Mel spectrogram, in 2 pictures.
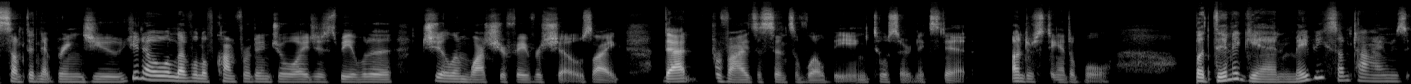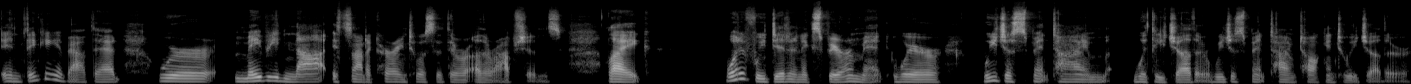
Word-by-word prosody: something 135 Hz, +2 st, +7 dB
that 115 Hz, -, -5 dB
brings 120 Hz, -2 st, 0 dB
you, 120 Hz, 0 st, -5 dB
you 295 Hz, -, -1 dB
know, 205 Hz, -6 st, +2 dB
a -, -, +2 dB
level 155 Hz, -5 st, 0 dB
of 130 Hz, -, -7 dB
comfort 135 Hz, 0 st, -3 dB
and 130 Hz, -1 st, -7 dB
joy 120 Hz, -1 st, -2 dB
just 120 Hz, -2 st, -3 dB
to -, -, -9 dB
be 125 Hz, -2 st, +3 dB
able 115 Hz, +1 st, -9 dB
to 115 Hz, -1 st, -3 dB, 0.3 s
chill 140 Hz, -4 st, +6 dB
and 125 Hz, -2 st, -9 dB
watch 110 Hz, 0 st, +3 dB
your -, -, -5 dB
favorite 110 Hz, +1 st, -3 dB
shows? -, -, +3 dB
Like, -, -, -1 dB, 0.4 s
that -, -, +9 dB, 0.2 s
provides 110 Hz, -1 st, -1 dB
a 110 Hz, -, -2 dB
sense 105 Hz, 0 st, +5 dB
of 105 Hz, -1 st, -15 dB
well-being 100 Hz, +2 st, -5 dB
to -, -, 0 dB
a -, -, -3 dB
certain -, -, +2 dB
extent. -, -, 0 dB, 0.5 s
Understandable, 125 Hz, -7 st, -1 dB, 0.8 s
but -, -, +4 dB
then 180 Hz, +7 st, +4 dB
again, 120 Hz, -, -2 dB
maybe 205 Hz, -, -1 dB
sometimes 150 Hz, -, -2 dB
in 140 Hz, -3 st, -8 dB
thinking 200 Hz, -, -6 dB
about 115 Hz, -9 st, -8 dB
that, 115 Hz, -1 st, -5 dB, 0.4 s
we're 140 Hz, -3 st, -3 dB, 0.2 s
maybe 165 Hz, +5 st, -1 dB
not 120 Hz, -2 st, -2 dB
it's 125 Hz, +1 st, -1 dB
not 115 Hz, -2 st, -3 dB
occurring 120 Hz, +1 st, -8 dB
to 120 Hz, -, -4 dB
us 115 Hz, -, +5 dB
that 110 Hz, -, -16 dB
there 105 Hz, -1 st, -9 dB
are 105 Hz, -, -9 dB
other 105 Hz, 0 st, -8 dB
options. 475 Hz, 0 st, 0 dB, 0.5 s
Like, -, -, +4 dB, 0.7 s
what -, -, 0 dB
if 260 Hz, -, -4 dB
we 135 Hz, -, -2 dB
did 125 Hz, +1 st, +1 dB
an 120 Hz, -2 st, -7 dB
experiment 110 Hz, 0 st, +3 dB
where 115 Hz, -2 st, -5 dB, 0.4 s
we 155 Hz, +5 st, 0 dB
just 140 Hz, -6 st, +9 dB
spent -, -, 0 dB
time 115 Hz, -2 st, -6 dB, 0.3 s
with 120 Hz, -1 st, -6 dB
each 110 Hz, 0 st, +3 dB
other? 105 Hz, 0 st, -4 dB
We 115 Hz, 0 st, -11 dB
just 120 Hz, 0 st, +3 dB
spent -, -, -7 dB
time -, -, -6 dB
talking -, -, -7 dB
to -, -, -6 dB
each -, -, 0 dB
other, -, -, -13 dB
125 Hz, 170 wpm, -27 LUFS, 115-145 Hz, 0.8 s, that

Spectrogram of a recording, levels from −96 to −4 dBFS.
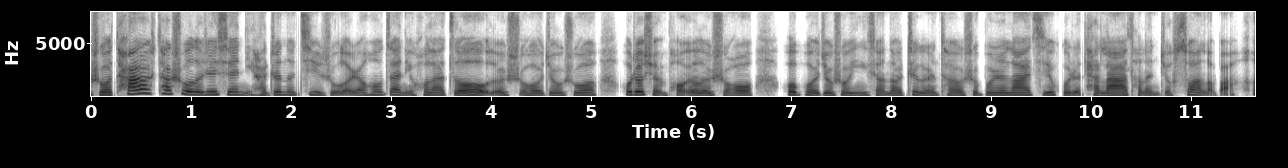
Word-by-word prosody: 说 240 Hz, -2 st, +4 dB
他 335 Hz, +8 st, +8 dB
他 340 Hz, -3 st, +2 dB
说 300 Hz, -5 st, +3 dB
的 255 Hz, -2 st, +4 dB
这 275 Hz, +1 st, +1 dB
些 270 Hz, -2 st, 0 dB
你 240 Hz, -4 st, -7 dB
还 220 Hz, 0 st, -3 dB
真 250 Hz, +5 st, -1 dB
的 240 Hz, -1 st, -4 dB
记 250 Hz, -3 st, -5 dB
住 195 Hz, -3 st, -5 dB
了， -, -, -1 dB
然 225 Hz, -1 st, -2 dB
后 250 Hz, 0 st, -3 dB
在 250 Hz, -1 st, 0 dB
你 205 Hz, -, -7 dB
后 240 Hz, -, -5 dB
来 225 Hz, 0 st, -1 dB
择 215 Hz, -2 st, +1 dB
偶 235 Hz, 0 st, +5 dB
的 205 Hz, -, -3 dB
时 -, -, -6 dB
候 210 Hz, -2 st, -2 dB
就 210 Hz, +1 st, -4 dB
是 -, -, -9 dB
说 225 Hz, +1 st, -1 dB, 0.2 s
或 265 Hz, -, +2 dB
者 270 Hz, 0 st, +7 dB
选 275 Hz, -, -2 dB
朋 -, -, -3 dB
友 220 Hz, -, +1 dB
的 210 Hz, 0 st, 0 dB
时 250 Hz, -, -6 dB
候， 200 Hz, -1 st, 0 dB, 0.3 s
会 255 Hz, -, +3 dB
不 235 Hz, +1 st, -6 dB
会 210 Hz, -, +1 dB
就 210 Hz, +1 st, -2 dB
说 225 Hz, -1 st, -3 dB
影 205 Hz, 0 st, -5 dB
响 235 Hz, -, -5 dB
到 190 Hz, -, -3 dB
这 250 Hz, +5 st, -3 dB
个 225 Hz, -, -2 dB
人 205 Hz, +1 st, -4 dB
他 275 Hz, -, -5 dB
要 205 Hz, -, -2 dB
是 215 Hz, -1 st, -5 dB
不 225 Hz, -, -4 dB
扔 220 Hz, -1 st, 0 dB
垃 220 Hz, +1 st, +2 dB
圾 230 Hz, -2 st, -3 dB
或 215 Hz, -, -3 dB
者 175 Hz, -, -2 dB
太 210 Hz, -, -3 dB
邋 215 Hz, +2 st, +5 dB
遢 -, -, -7 dB
了， 175 Hz, -, -4 dB
你 170 Hz, -, -12 dB
就 195 Hz, -, -7 dB
算 240 Hz, +2 st, -1 dB
了 -, -, -4 dB
吧？ -, -, -3 dB
225 Hz, 335 characters per minute, -26 LUFS, 210-250 Hz, 0.3 s, 他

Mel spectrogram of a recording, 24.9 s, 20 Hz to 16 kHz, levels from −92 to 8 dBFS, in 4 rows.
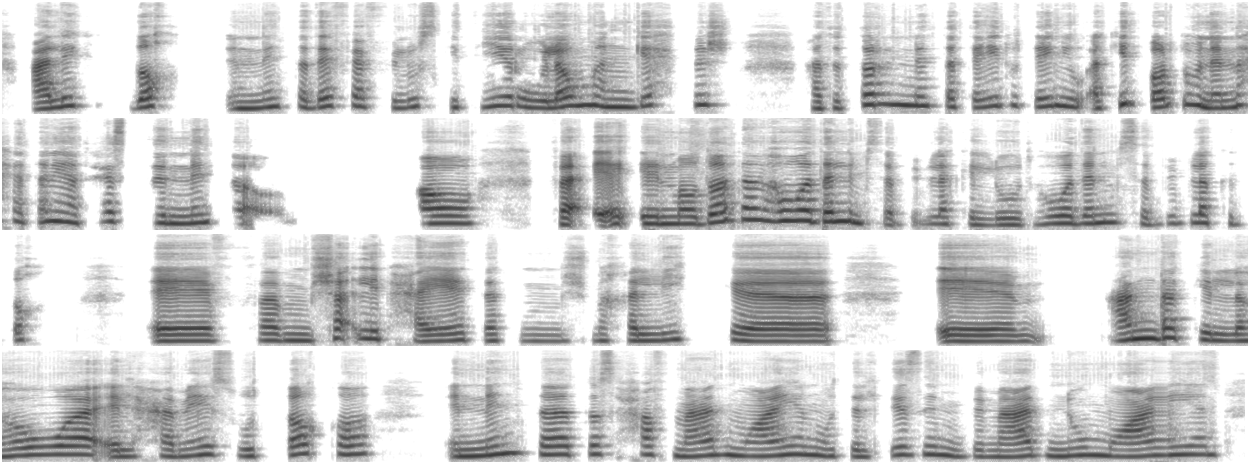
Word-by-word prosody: عليك 270 Hz, +9 st, +3 dB, 0.2 s
ضغط 255 Hz, +3 st, +1 dB, 0.2 s
إن 215 Hz, +1 st, 0 dB
أنت 265 Hz, 0 st, -4 dB
دافع 280 Hz, +4 st, -1 dB
فلوس 270 Hz, +1 st, -9 dB
كتير 265 Hz, +4 st, -3 dB
ولو 245 Hz, +2 st, +3 dB
ما 315 Hz, -1 st, +3 dB
نجحتش 315 Hz, +5 st, -2 dB, 0.4 s
هتضطر 220 Hz, +9 st, 0 dB
إن 325 Hz, -2 st, +3 dB
أنت 300 Hz, -2 st, -2 dB
تعيده 265 Hz, +5 st, -5 dB
تاني، 280 Hz, +2 st, +1 dB
وأكيد 260 Hz, +9 st, -2 dB
برضه 265 Hz, +7 st, +1 dB
من 295 Hz, -6 st, +4 dB
الناحية 290 Hz, +8 st, -1 dB
التانية 315 Hz, +1 st, 0 dB
هتحس 300 Hz, +3 st, -4 dB, 0.2 s
إن 245 Hz, -1 st, +1 dB
أنت 275 Hz, +1 st, -2 dB, 1.0 s
آه 245 Hz, 0 st, +5 dB, 0.4 s
ف -, -, -6 dB
أ 295 Hz, -7 st, +4 dB
الموضوع 235 Hz, +4 st, +4 dB
ده 370 Hz, +3 st, +2 dB
هو 335 Hz, 0 st, +4 dB
ده 325 Hz, -2 st, +6 dB
اللي 315 Hz, 0 st, +4 dB
مسبب 230 Hz, -5 st, -7 dB
لك 230 Hz, 0 st, -5 dB
الload، 205 Hz, 0 st, -6 dB
هو 245 Hz, +3 st, 0 dB
ده 245 Hz, 0 st, -1 dB
اللي 260 Hz, +2 st, +1 dB
مسبب 245 Hz, -3 st, -10 dB
لك 260 Hz, -1 st, -2 dB
الضغط، 230 Hz, +1 st, -12 dB, 0.5 s
آآ 200 Hz, +1 st, +5 dB, 0.2 s
فمشقلب 215 Hz, +6 st, 0 dB
حياتك، 205 Hz, +2 st, -1 dB
مش 195 Hz, +1 st, -14 dB
مخليك، 210 Hz, +4 st, -3 dB, 1.2 s
آمم، 190 Hz, -1 st, +2 dB, 0.3 s
عندك 275 Hz, +7 st, +5 dB
اللي 210 Hz, -2 st, 0 dB
هو 260 Hz, +5 st, +1 dB, 0.2 s
الحماس 220 Hz, +5 st, -3 dB
والطاقة 275 Hz, +5 st, -2 dB, 0.4 s
إن 220 Hz, +2 st, +2 dB
أنت 275 Hz, -2 st, +2 dB
تصحى 280 Hz, -1 st, -4 dB
في 270 Hz, -, -23 dB
ميعاد 235 Hz, +5 st, +1 dB
معيّن 250 Hz, +2 st, +1 dB
وتلتزم 245 Hz, +3 st, -4 dB
بميعاد 210 Hz, +2 st, 0 dB
نوم 245 Hz, +3 st, 0 dB
معيّن، 250 Hz, +5 st, 0 dB
250 Hz, 145 wpm, -24 LUFS, 220-275 Hz, 1.2 s, ده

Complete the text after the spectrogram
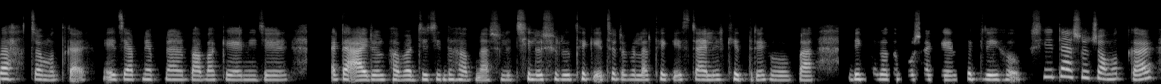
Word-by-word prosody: বাহ 255 Hz, -1 st, +6 dB, 0.2 s
চমৎকার। 215 Hz, -2 st, 0 dB, 0.3 s
এই -, -, +4 dB
যে -, -, +1 dB
আপনি 230 Hz, +2 st, -6 dB
আপনার 220 Hz, -1 st, -1 dB
বাবাকে 215 Hz, +1 st, 0 dB, 0.2 s
নিজের 210 Hz, 0 st, -2 dB, 0.5 s
একটা 235 Hz, +2 st, +4 dB, 0.2 s
idol 215 Hz, +1 st, +3 dB
ভাবার 215 Hz, -1 st, +3 dB
যে -, -, +5 dB
চিন্তা 225 Hz, 0 st, 0 dB
ভাবনা 205 Hz, -1 st, -1 dB
আসলে 215 Hz, 0 st, -5 dB
ছিল 240 Hz, -3 st, +2 dB, 0.2 s
শুরু 225 Hz, -2 st, +2 dB
থেকে 250 Hz, -2 st, +1 dB
ছোটবেলা 220 Hz, -3 st, 0 dB
থেকেই 225 Hz, -2 st, 0 dB
স্টাইল 215 Hz, -2 st, +2 dB, 0.2 s
ক্ষেত্রে 225 Hz, -3 st, +1 dB
হোক 200 Hz, -1 st, -2 dB
বা 200 Hz, -, +4 dB, 0.5 s
ব্যক্তিগত 235 Hz, -1 st, +1 dB
পোশাকের 220 Hz, -1 st, -3 dB
ক্ষেত্রেই 235 Hz, -3 st, +3 dB
হোক -, -, 0 dB, 0.2 s
সেটা 345 Hz, +1 st, -1 dB
আসলে 325 Hz, -2 st, 0 dB
চমৎকার। 250 Hz, -1 st, +2 dB
225 Hz, 160 wpm, -23 LUFS, 215-240 Hz, 0.5 s, বাহ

